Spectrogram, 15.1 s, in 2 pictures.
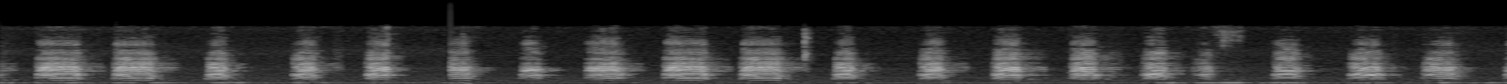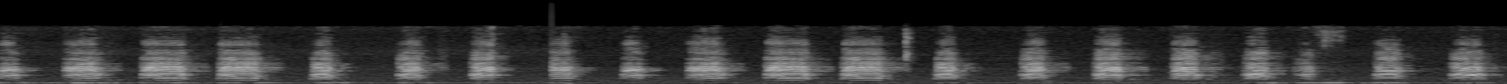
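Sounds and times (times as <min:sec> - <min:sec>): duck quacking: 0:00.0 - 0:15.0.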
